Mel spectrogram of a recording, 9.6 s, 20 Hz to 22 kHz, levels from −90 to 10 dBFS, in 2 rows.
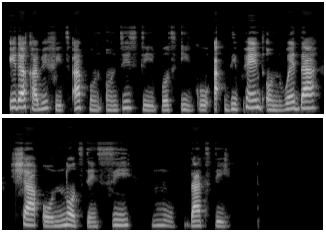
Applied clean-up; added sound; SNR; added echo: none; none; none; none.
